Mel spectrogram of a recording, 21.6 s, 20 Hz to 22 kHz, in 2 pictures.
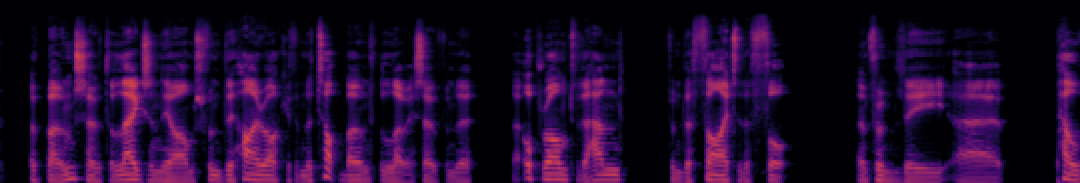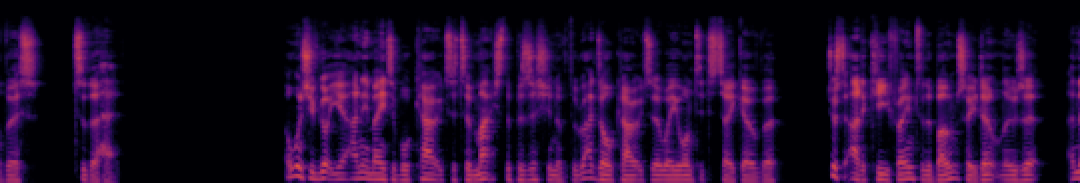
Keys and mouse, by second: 1.1 click, 3.4 click, 5.4 click, 10.2 shift+middle click, 11.5 middle drag, 14.9 Tab, 15.6 ctrl+space, 17.3 Tab, 17.7 a, 19.6 i, 20.8 middle click.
